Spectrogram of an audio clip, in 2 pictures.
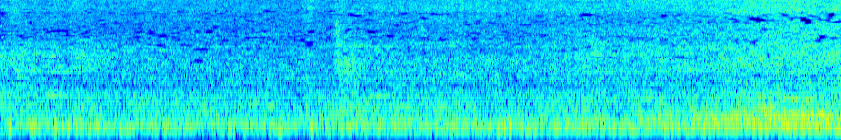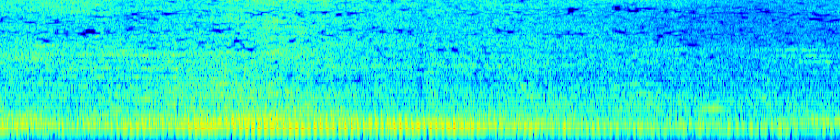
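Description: A motor vehicle's engine passes on the street, growing louder to a peak about five to six seconds in and then fading, over steady traffic noise.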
